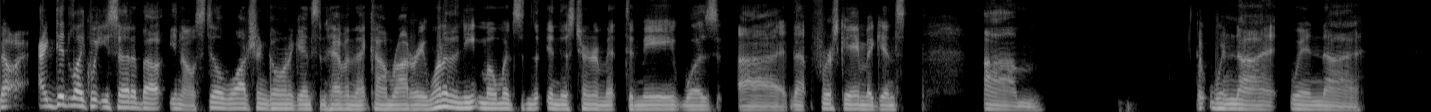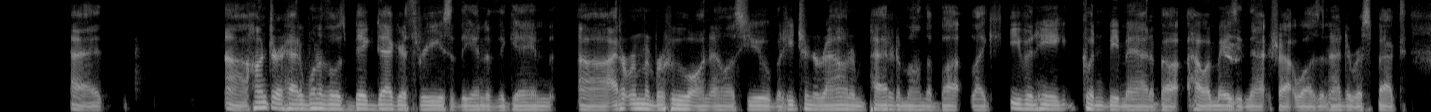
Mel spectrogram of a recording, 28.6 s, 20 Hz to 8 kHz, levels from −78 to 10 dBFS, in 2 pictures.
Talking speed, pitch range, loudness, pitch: 185 wpm, 95-120 Hz, -24 LUFS, 105 Hz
